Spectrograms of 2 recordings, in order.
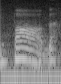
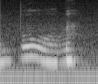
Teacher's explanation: But there's minus nasal, plus nasal, so this is the tricky one, right? The plus nasal affects the vowel, which otherwise would be an oral vowel, and it makes it nasal. So now it becomes, over here with Bob, it's just oral, oral, oral.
